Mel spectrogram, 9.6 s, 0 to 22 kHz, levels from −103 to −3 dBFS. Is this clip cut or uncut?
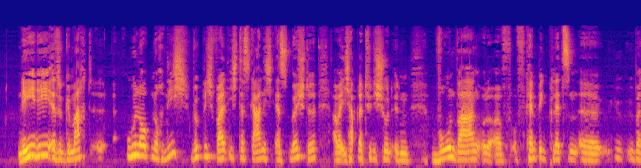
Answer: uncut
